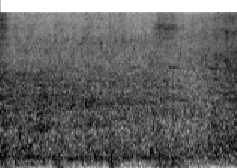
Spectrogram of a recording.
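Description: Small brook running: a steady, even rush of water.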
